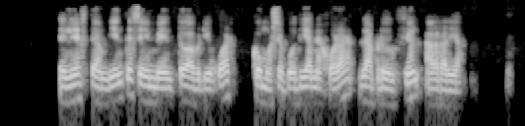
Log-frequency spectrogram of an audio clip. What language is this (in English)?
Spanish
